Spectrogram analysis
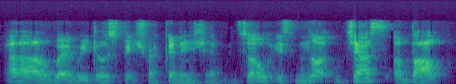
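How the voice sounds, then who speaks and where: A man who is a non-native English speaker with an accent, teaching an informal online technical class in a husky voice, explaining step by step with frequent check words. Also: mid-range voice, moderate pace, a bit bright. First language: not English. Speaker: instructor. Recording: dull, lo-fi online class audio.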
